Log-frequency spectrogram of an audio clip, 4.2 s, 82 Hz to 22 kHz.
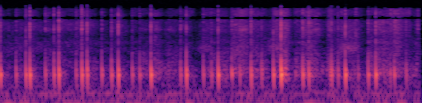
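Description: Fingertips and nails rapidly tap and scratch a light oak-grain wooden table, a solid flat panel, in about thirty quick, dry knocks. Each tap is short and woody with a hollow tone around 380 Hz and almost no ring. A faint bright scratching hiss runs between the taps.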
